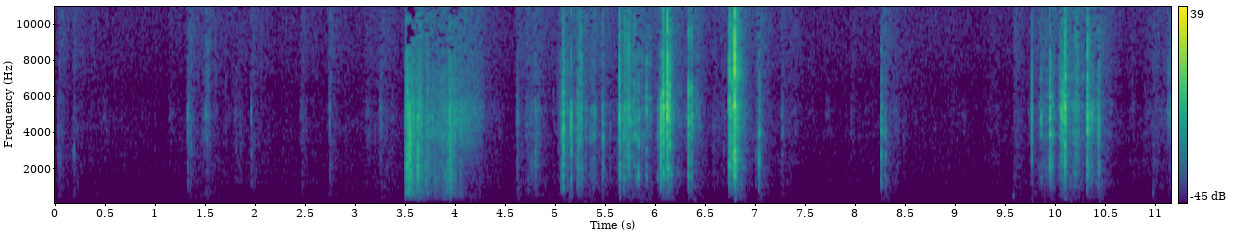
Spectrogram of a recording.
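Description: Wooden popsicle sticks and a hot glue gun being handled: a sudden handling noise about three and a half seconds in, then several bursts of light clicks and taps.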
